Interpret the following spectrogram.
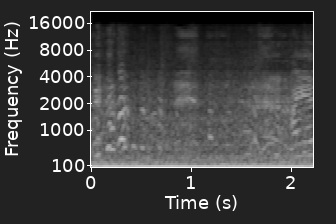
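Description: Passenger ferry's engine running with a steady low drone, with passengers' voices over it.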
